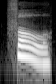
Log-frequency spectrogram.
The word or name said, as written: foal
